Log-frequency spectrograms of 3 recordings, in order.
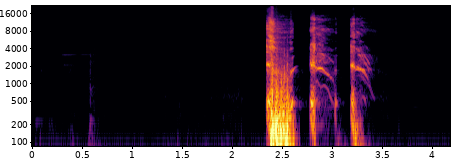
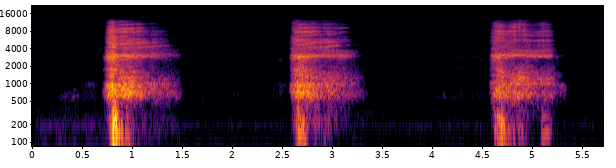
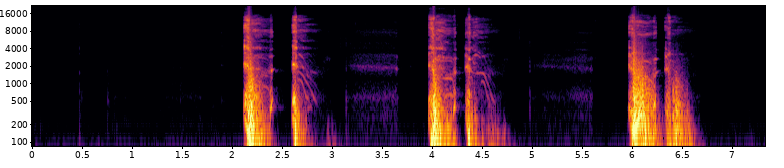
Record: {"cough_length": "4.2 s", "cough_amplitude": 32768, "cough_signal_mean_std_ratio": 0.25, "exhalation_length": "5.7 s", "exhalation_amplitude": 29755, "exhalation_signal_mean_std_ratio": 0.39, "three_cough_length": "7.3 s", "three_cough_amplitude": 32768, "three_cough_signal_mean_std_ratio": 0.28, "survey_phase": "beta (2021-08-13 to 2022-03-07)", "age": "18-44", "gender": "Female", "wearing_mask": "No", "symptom_cough_any": true, "smoker_status": "Never smoked", "respiratory_condition_asthma": false, "respiratory_condition_other": false, "recruitment_source": "REACT", "submission_delay": "1 day", "covid_test_result": "Negative", "covid_test_method": "RT-qPCR"}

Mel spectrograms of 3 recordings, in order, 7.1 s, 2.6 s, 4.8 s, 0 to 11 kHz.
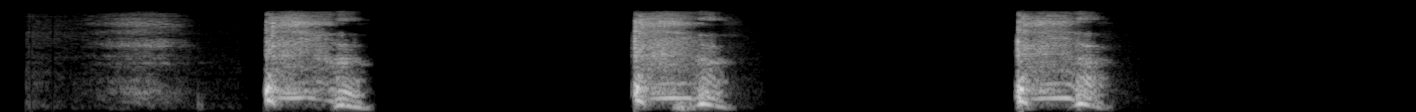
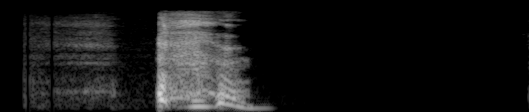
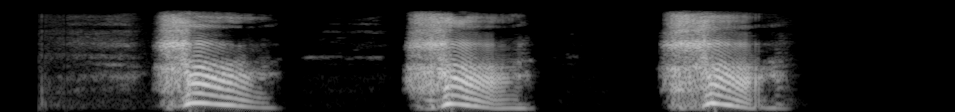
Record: {"three_cough_length": "7.1 s", "three_cough_amplitude": 32701, "three_cough_signal_mean_std_ratio": 0.31, "cough_length": "2.6 s", "cough_amplitude": 27228, "cough_signal_mean_std_ratio": 0.27, "exhalation_length": "4.8 s", "exhalation_amplitude": 29167, "exhalation_signal_mean_std_ratio": 0.43, "survey_phase": "beta (2021-08-13 to 2022-03-07)", "age": "45-64", "gender": "Female", "wearing_mask": "No", "symptom_none": true, "symptom_onset": "6 days", "smoker_status": "Ex-smoker", "respiratory_condition_asthma": false, "respiratory_condition_other": false, "recruitment_source": "REACT", "submission_delay": "2 days", "covid_test_result": "Negative", "covid_test_method": "RT-qPCR", "influenza_a_test_result": "Negative", "influenza_b_test_result": "Negative"}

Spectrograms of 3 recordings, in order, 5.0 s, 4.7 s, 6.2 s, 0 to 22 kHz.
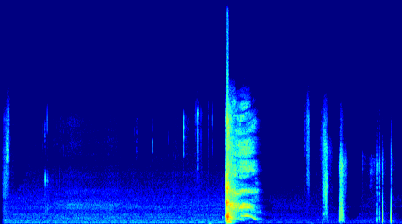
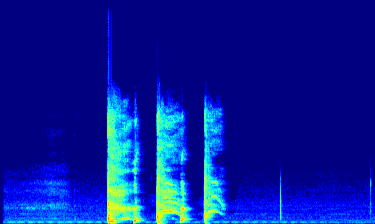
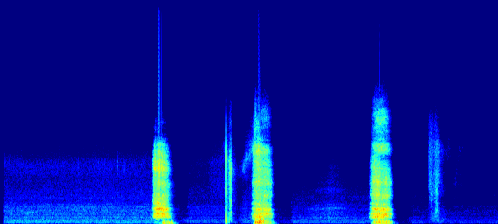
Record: {"cough_length": "5.0 s", "cough_amplitude": 32768, "cough_signal_mean_std_ratio": 0.18, "three_cough_length": "4.7 s", "three_cough_amplitude": 32628, "three_cough_signal_mean_std_ratio": 0.34, "exhalation_length": "6.2 s", "exhalation_amplitude": 32768, "exhalation_signal_mean_std_ratio": 0.27, "survey_phase": "beta (2021-08-13 to 2022-03-07)", "age": "18-44", "gender": "Female", "wearing_mask": "No", "symptom_none": true, "symptom_onset": "3 days", "smoker_status": "Never smoked", "respiratory_condition_asthma": false, "respiratory_condition_other": false, "recruitment_source": "REACT", "submission_delay": "1 day", "covid_test_result": "Negative", "covid_test_method": "RT-qPCR", "influenza_a_test_result": "Negative", "influenza_b_test_result": "Negative"}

